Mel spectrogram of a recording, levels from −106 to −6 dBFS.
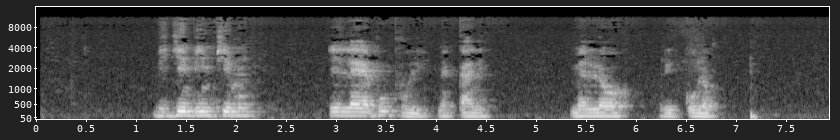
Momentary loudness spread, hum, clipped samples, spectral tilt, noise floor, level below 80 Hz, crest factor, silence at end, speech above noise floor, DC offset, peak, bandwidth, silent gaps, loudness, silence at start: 17 LU; none; under 0.1%; -7 dB/octave; -63 dBFS; -52 dBFS; 18 dB; 0.75 s; 40 dB; under 0.1%; -8 dBFS; 11.5 kHz; none; -24 LUFS; 1.15 s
